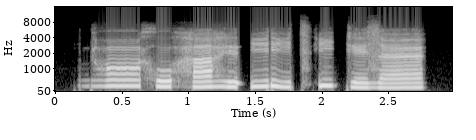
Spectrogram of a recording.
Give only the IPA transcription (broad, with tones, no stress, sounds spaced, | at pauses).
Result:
ɡʱ ɑː˥ x o˧ h a˧˥ ɦ ɪ˧ ʔ i˧˥ ɾ i˩˧ t͡sʼ i˥ k e˩ z æ˩˧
